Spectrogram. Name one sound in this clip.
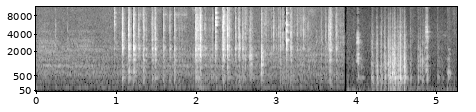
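A brush scrubs against metal.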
